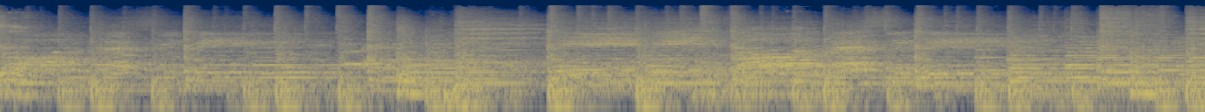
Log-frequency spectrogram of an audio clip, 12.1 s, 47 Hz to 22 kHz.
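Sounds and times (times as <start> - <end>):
instrumental accompaniment with beat: 0.0 - 12.0
men's choir singing gospel: 0.0 - 12.0.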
